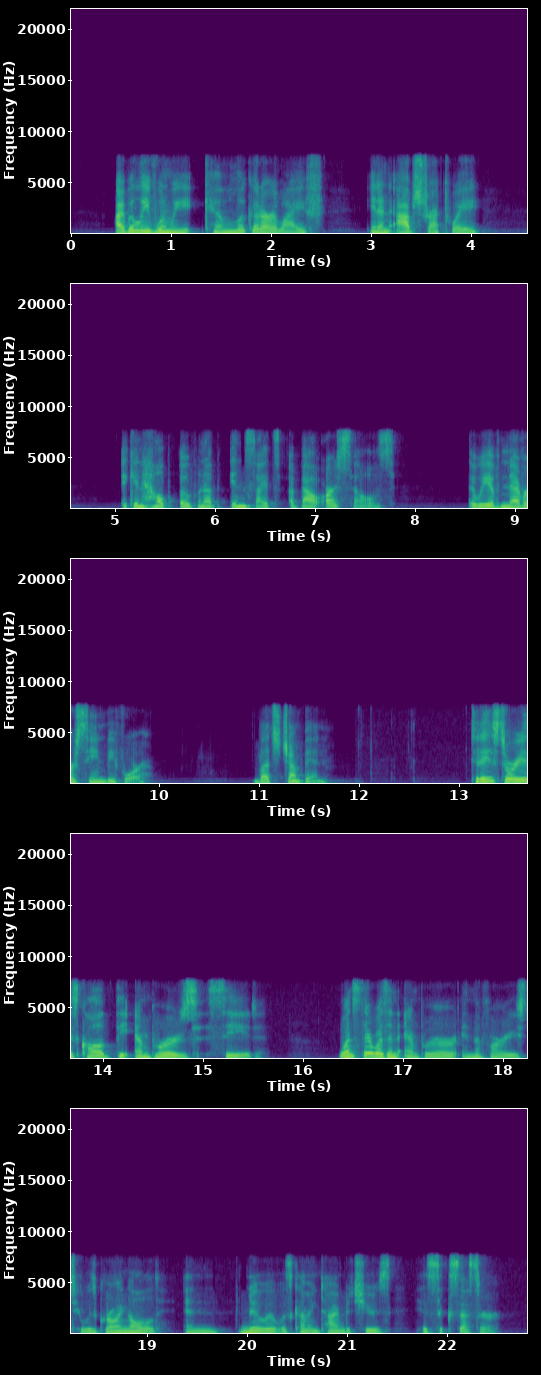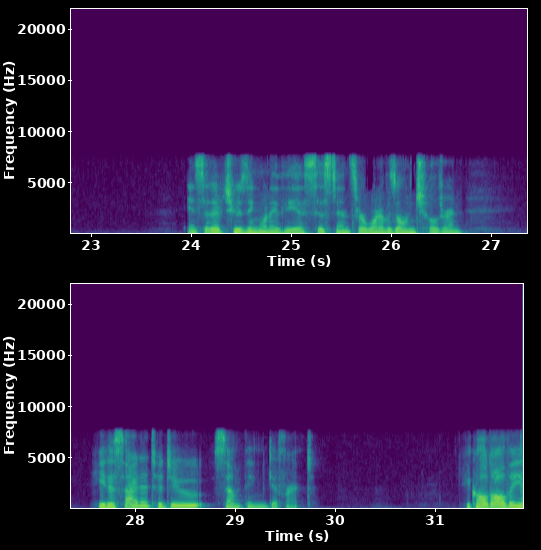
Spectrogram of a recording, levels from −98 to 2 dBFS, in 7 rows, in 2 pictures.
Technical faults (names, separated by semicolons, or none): none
